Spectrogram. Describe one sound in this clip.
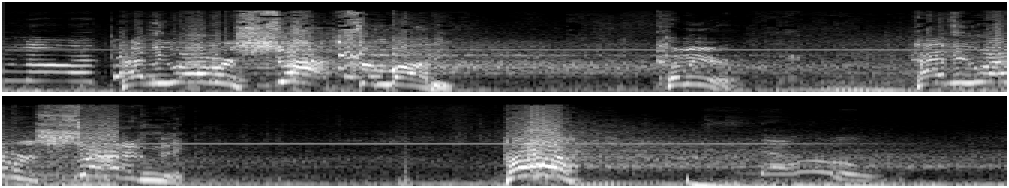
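A young girl laughs and talks excitedly.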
